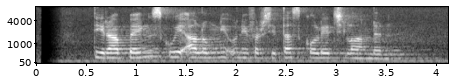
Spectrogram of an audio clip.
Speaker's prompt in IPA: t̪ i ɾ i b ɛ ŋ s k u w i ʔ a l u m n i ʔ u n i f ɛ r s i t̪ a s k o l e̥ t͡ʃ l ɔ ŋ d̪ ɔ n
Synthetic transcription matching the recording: t̪ i ɾ a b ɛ ŋ s k u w i ʔ a l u m n i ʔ u n i f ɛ r s i t̪ a s k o l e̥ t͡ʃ l ɔ n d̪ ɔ n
